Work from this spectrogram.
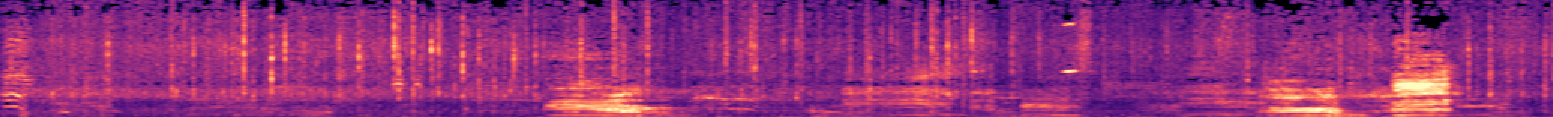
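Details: Cattle crossing, lowing repeatedly: drawn-out harmonic moos overlap through the stretch, with louder bursts around five seconds and again near eleven and twelve seconds, over a constant outdoor background hiss.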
